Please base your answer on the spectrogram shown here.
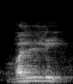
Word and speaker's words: वल्ली: दरअसल यहां वली अरबी वाला वली नहीं है, यह संस्कृत का शब्द है और इसका उच्चारण है वल्ली।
